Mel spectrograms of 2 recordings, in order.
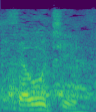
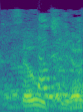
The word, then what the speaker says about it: Saúde: Sauchi. – Sauchi, okay, Sauchi. Yeah, power? – Health, okay. Saúde.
